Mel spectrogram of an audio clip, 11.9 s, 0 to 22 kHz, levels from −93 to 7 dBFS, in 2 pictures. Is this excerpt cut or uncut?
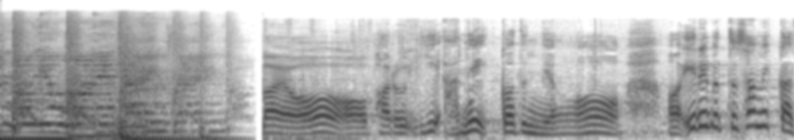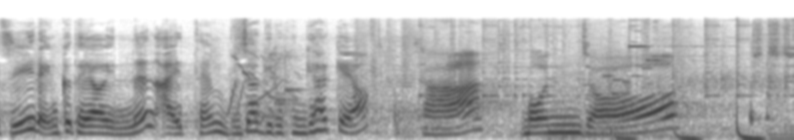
uncut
